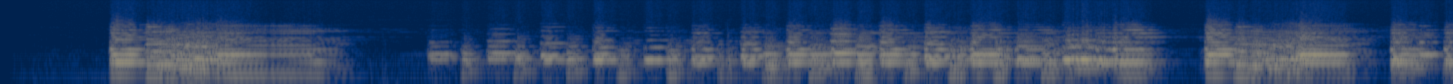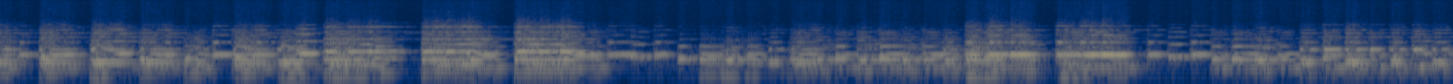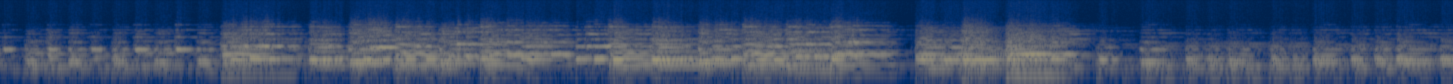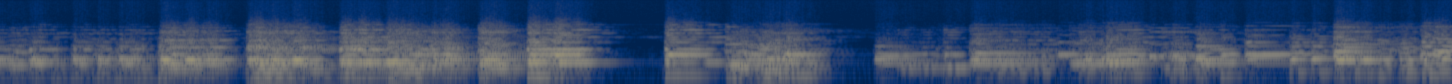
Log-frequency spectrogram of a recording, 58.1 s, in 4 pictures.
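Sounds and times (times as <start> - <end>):
piano: 0.0 - 58.0.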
